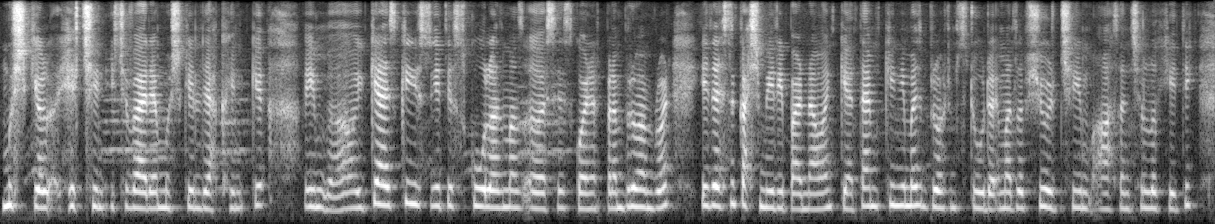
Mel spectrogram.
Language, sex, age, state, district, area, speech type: Kashmiri, female, 30-45, Jammu and Kashmir, Anantnag, rural, spontaneous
